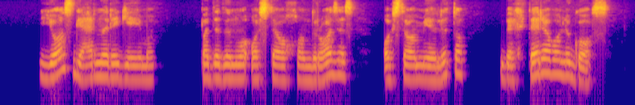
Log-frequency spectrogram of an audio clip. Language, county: Lithuanian, Alytus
